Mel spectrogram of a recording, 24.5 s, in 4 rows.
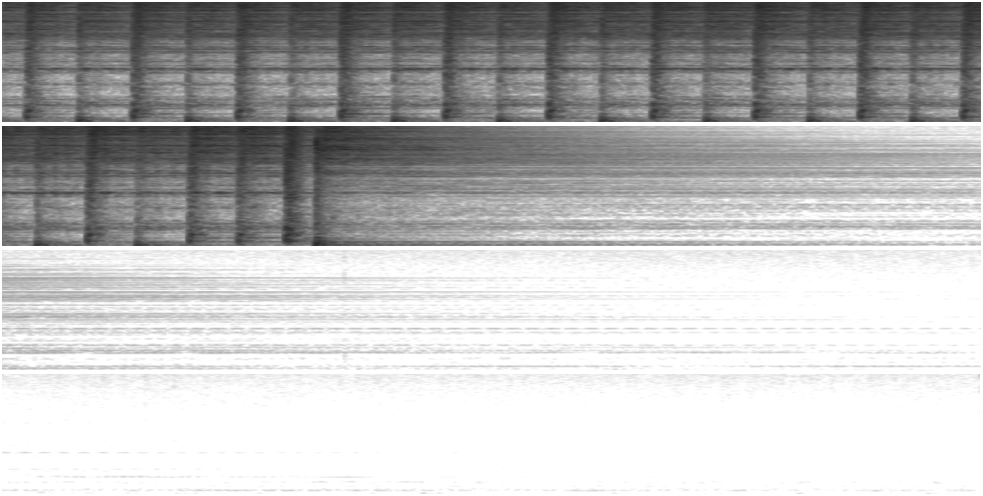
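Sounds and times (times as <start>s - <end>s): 
drums: 0.0s - 11.0s.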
